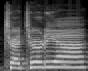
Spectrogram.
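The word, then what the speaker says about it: Trattoria: you're on the right path something like that Tratoria TR the Italian restaurant thank you at Epcot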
